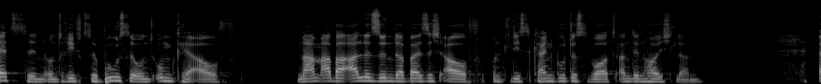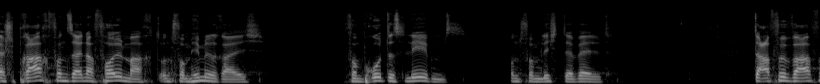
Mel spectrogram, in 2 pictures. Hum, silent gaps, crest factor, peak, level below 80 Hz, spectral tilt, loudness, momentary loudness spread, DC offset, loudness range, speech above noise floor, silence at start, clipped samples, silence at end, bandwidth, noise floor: none; none; 20 dB; -16 dBFS; -74 dBFS; -5 dB/octave; -35 LUFS; 13 LU; under 0.1%; 5 LU; over 55 dB; 0 s; under 0.1%; 0 s; 15.5 kHz; under -90 dBFS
